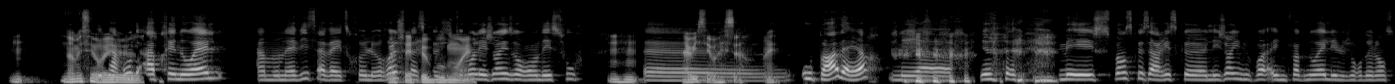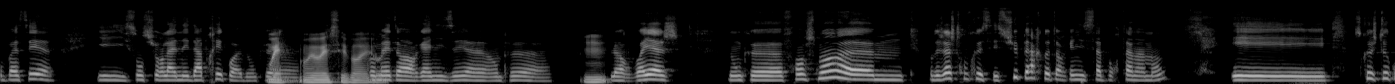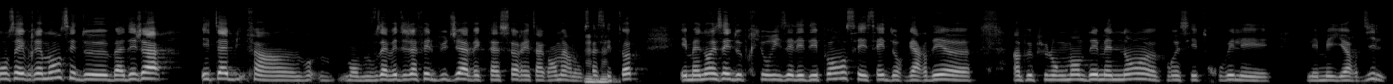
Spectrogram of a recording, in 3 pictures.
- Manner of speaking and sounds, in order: drawn out: "Heu"; stressed: "pas"; laughing while speaking: "mais heu"; laugh; tapping; other background noise; drawn out: "Et"
- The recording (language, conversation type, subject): French, advice, Comment puis-je organiser des vacances agréables cet été avec un budget limité ?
